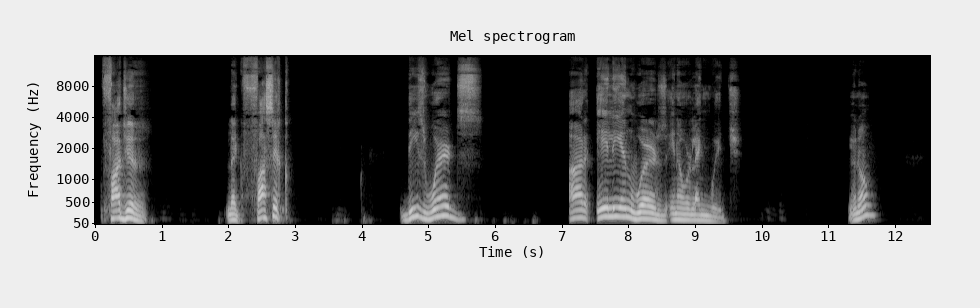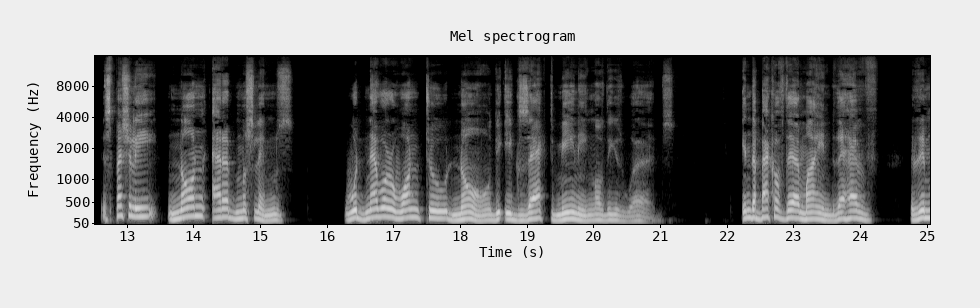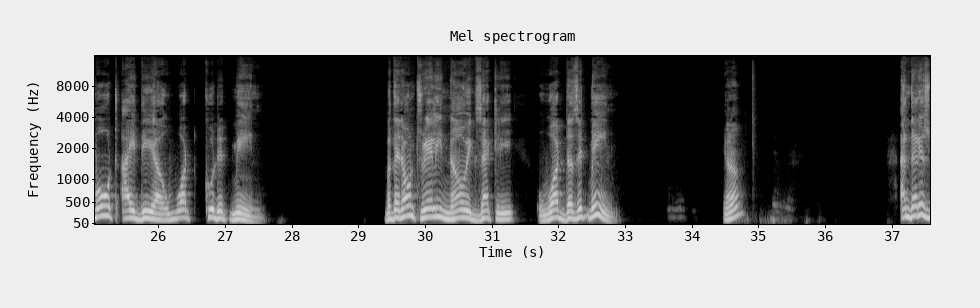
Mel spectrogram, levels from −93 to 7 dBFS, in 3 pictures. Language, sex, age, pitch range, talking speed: Urdu, male, 50-69, 115-160 Hz, 90 wpm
